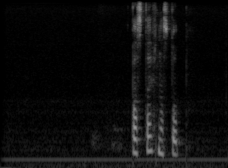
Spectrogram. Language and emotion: Russian, neutral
